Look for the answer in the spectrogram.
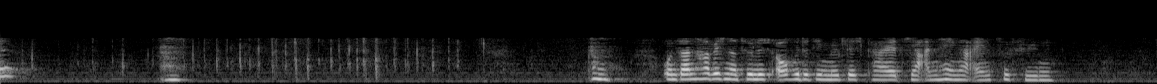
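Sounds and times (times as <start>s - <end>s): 
typing on a computer keyboard entering an email subject: 0.2s - 4.7s
speech: 6.7s - 10.6s.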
